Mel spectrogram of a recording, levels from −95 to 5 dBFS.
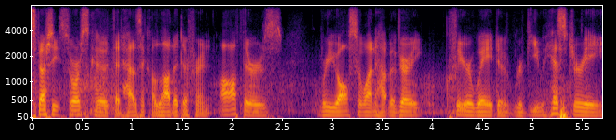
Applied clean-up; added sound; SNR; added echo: none; Thunder; 20 dB; none.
